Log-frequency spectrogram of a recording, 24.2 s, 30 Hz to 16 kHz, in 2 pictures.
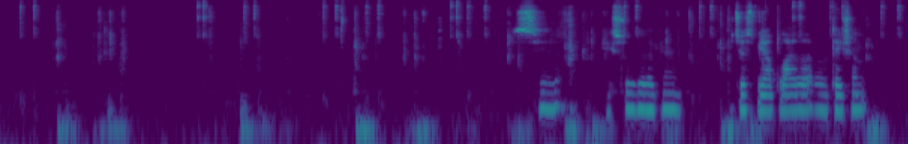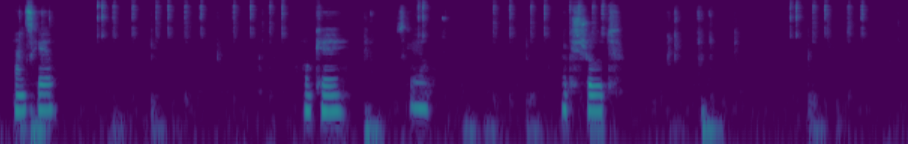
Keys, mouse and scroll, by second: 0.1 scroll up 1, 0.2 middle click, 0.6 scroll up 2, 0.7 Tab, 1.2 s, 1.6 shift+z, 2.6 click, 2.9-4.3 scroll up 6, 3.2 shift+middle drag, 4.3 middle drag, 4.5 scroll down 1, 4.7 Tab, 4.8 middle click, 5.1 scroll up 1, 5.4 e, 5.6 s, 6.0 click, 6.2 middle click, 6.7 e, 7.5 Escape, 7.9 ctrl+z, 8.3 middle click, 8.9 ctrl+z, 9.3 middle click, 9.6 Tab, 10.0 ctrl+a, 11.1 middle click, 11.5 Tab, 11.7 middle click, 12.3 e, 12.5 s, 13.4 click, 13.6 middle click, 14.2 shift+middle click, 14.5 scroll up 1, 14.6 middle click, 15.1 scroll up 1, 15.2 middle click, 15.5 scroll down 1, 15.7 middle click, 16.9 s, 17.7 click, 18.1 scroll down 1, 18.2-18.7 scroll down 3, 18.7 middle click, 19.1 shift+middle click, 19.6 scroll down 1, 19.8 middle click, 20.0 shift+middle click, 20.3-21.0 scroll up 1, 21.0 e, 21.5 z, 22.6 click, 22.9 shift+middle click, 23.2 scroll up 1, 23.4 middle click.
